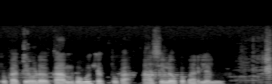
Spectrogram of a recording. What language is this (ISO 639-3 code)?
mar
